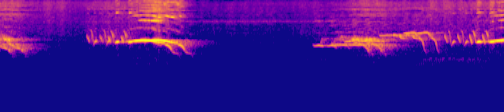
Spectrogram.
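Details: Black-naped oriole singing loud, liquid whistles with descending slurred notes and scratchy harmonics, in two phrases split by a short silence.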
